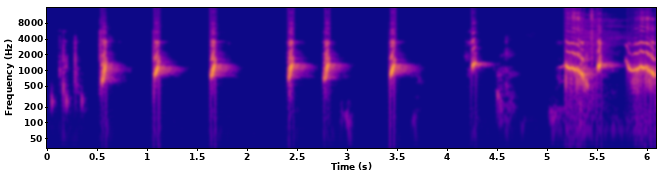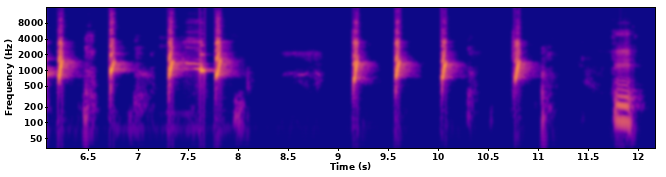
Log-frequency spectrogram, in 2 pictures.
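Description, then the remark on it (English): A person makes a three reed ghost cut, forcing soft little gusts of air and popping the lips in a series of soft, bubbly clucks, evenly spaced at first, then a quick busier cluster, then a few more spaced pops, with no talking. “This is a three reed ghost cut, and basically it's just how I'm getting that little soft bubble cluck is just forcing soft little gusts of air, and then just kind of popping my lips.”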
